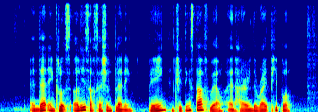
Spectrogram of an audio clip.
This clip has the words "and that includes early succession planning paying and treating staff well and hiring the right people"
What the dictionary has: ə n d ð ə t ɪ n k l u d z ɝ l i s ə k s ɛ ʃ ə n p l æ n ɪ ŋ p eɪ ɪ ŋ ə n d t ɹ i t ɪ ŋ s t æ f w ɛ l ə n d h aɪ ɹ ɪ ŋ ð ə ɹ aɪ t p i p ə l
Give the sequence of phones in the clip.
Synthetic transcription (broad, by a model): ə n d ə t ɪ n k l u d s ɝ l i s ə k s ɛ ʃ ə n p l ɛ n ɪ ŋ p eɪ ɪ ŋ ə n t ɹ i t ɪ ŋ s t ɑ f w ɛ l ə n h aɪ ɹ ɪ ŋ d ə ɹ aɪ t p i p ə l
